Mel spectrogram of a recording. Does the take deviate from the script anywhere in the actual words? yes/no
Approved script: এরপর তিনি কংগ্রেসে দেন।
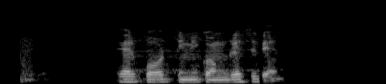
no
